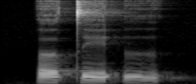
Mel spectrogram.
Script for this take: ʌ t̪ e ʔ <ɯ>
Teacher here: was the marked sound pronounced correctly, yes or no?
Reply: yes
